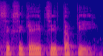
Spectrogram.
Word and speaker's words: Siksikaitsitapi: So you see on that image in front there that it says Siksikaitsitapi, and that's how you actually pronounce that word.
